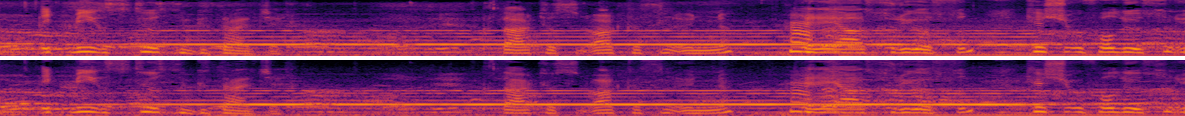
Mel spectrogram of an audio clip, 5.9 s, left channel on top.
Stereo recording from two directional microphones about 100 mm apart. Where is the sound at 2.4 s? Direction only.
20° left (ahead or behind); by 5.7 s 35° left (ahead or behind).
